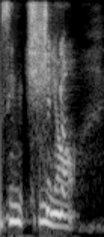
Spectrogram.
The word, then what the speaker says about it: chignon: Can I wear a wig or like a chignon? – 100%. Yes. Only if you keep saying chignon. – Is that how you say it? – Chignon. – Chignon. – Indeed.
